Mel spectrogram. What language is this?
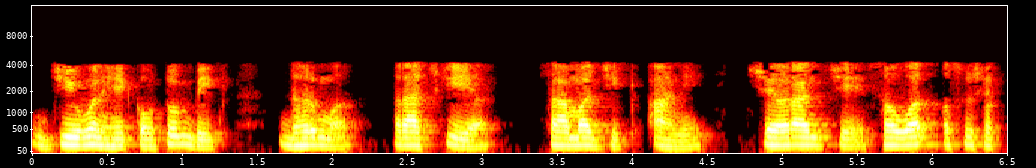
Marathi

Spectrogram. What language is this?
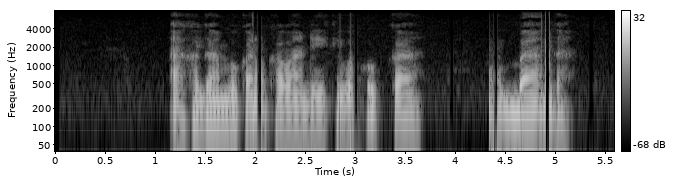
Ganda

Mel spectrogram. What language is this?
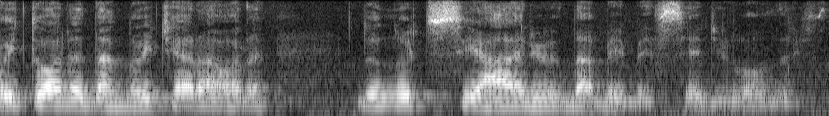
Portuguese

